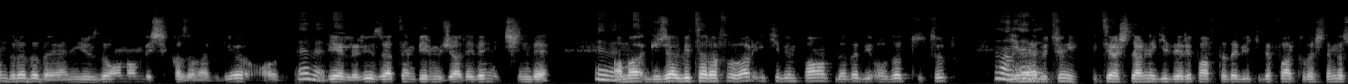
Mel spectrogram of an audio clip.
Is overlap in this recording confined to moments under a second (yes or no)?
yes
